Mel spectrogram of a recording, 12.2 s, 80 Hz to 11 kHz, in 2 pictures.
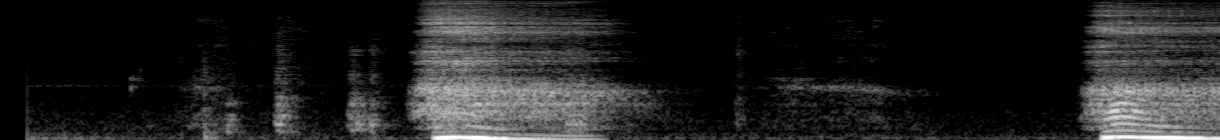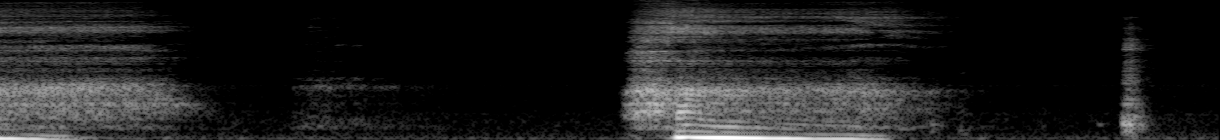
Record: exhalation_length: 12.2 s
exhalation_amplitude: 17896
exhalation_signal_mean_std_ratio: 0.36
survey_phase: beta (2021-08-13 to 2022-03-07)
age: 65+
gender: Male
wearing_mask: 'No'
symptom_none: true
smoker_status: Ex-smoker
respiratory_condition_asthma: false
respiratory_condition_other: false
recruitment_source: REACT
submission_delay: 2 days
covid_test_result: Negative
covid_test_method: RT-qPCR
influenza_a_test_result: Negative
influenza_b_test_result: Negative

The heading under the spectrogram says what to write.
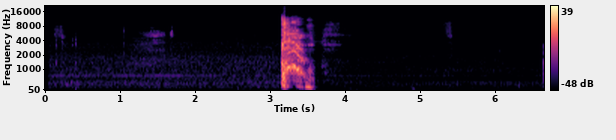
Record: cough_length: 6.7 s
cough_amplitude: 32140
cough_signal_mean_std_ratio: 0.19
survey_phase: beta (2021-08-13 to 2022-03-07)
age: 45-64
gender: Male
wearing_mask: 'No'
symptom_none: true
smoker_status: Ex-smoker
respiratory_condition_asthma: false
respiratory_condition_other: false
recruitment_source: REACT
submission_delay: 2 days
covid_test_result: Negative
covid_test_method: RT-qPCR
influenza_a_test_result: Negative
influenza_b_test_result: Negative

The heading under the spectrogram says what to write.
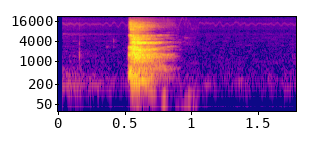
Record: cough_length: 1.8 s
cough_amplitude: 8512
cough_signal_mean_std_ratio: 0.25
survey_phase: beta (2021-08-13 to 2022-03-07)
age: 45-64
gender: Male
wearing_mask: 'No'
symptom_none: true
smoker_status: Never smoked
respiratory_condition_asthma: false
respiratory_condition_other: false
recruitment_source: REACT
submission_delay: 1 day
covid_test_result: Negative
covid_test_method: RT-qPCR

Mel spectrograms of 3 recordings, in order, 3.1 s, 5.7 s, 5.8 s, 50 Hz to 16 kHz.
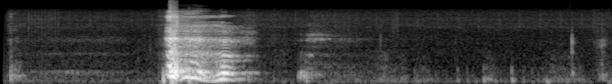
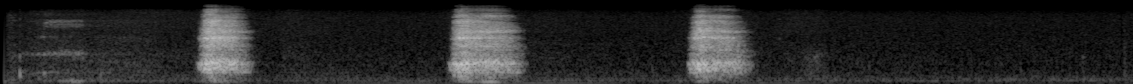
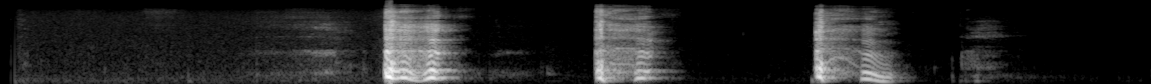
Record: cough_length: 3.1 s
cough_amplitude: 32768
cough_signal_mean_std_ratio: 0.24
exhalation_length: 5.7 s
exhalation_amplitude: 7697
exhalation_signal_mean_std_ratio: 0.3
three_cough_length: 5.8 s
three_cough_amplitude: 32768
three_cough_signal_mean_std_ratio: 0.2
survey_phase: beta (2021-08-13 to 2022-03-07)
age: 65+
gender: Female
wearing_mask: 'No'
symptom_none: true
smoker_status: Never smoked
respiratory_condition_asthma: true
respiratory_condition_other: false
recruitment_source: REACT
submission_delay: 2 days
covid_test_result: Negative
covid_test_method: RT-qPCR
influenza_a_test_result: Negative
influenza_b_test_result: Negative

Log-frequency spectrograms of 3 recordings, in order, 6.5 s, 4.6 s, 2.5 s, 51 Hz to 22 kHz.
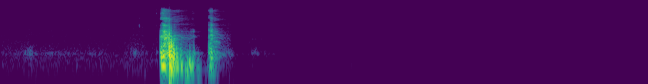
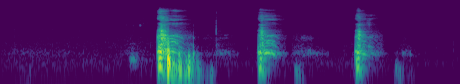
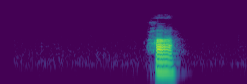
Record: cough_length: 6.5 s
cough_amplitude: 32768
cough_signal_mean_std_ratio: 0.14
three_cough_length: 4.6 s
three_cough_amplitude: 32767
three_cough_signal_mean_std_ratio: 0.19
exhalation_length: 2.5 s
exhalation_amplitude: 26098
exhalation_signal_mean_std_ratio: 0.17
survey_phase: alpha (2021-03-01 to 2021-08-12)
age: 18-44
gender: Male
wearing_mask: 'No'
symptom_fatigue: true
symptom_fever_high_temperature: true
symptom_headache: true
symptom_onset: 3 days
smoker_status: Never smoked
respiratory_condition_asthma: false
respiratory_condition_other: false
recruitment_source: Test and Trace
submission_delay: 2 days
covid_test_result: Positive
covid_test_method: RT-qPCR
covid_ct_value: 33.2
covid_ct_gene: N gene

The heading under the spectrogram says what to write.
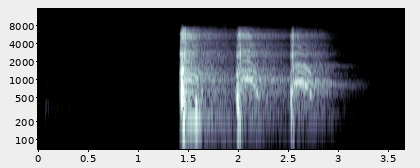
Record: three_cough_length: 3.7 s
three_cough_amplitude: 22501
three_cough_signal_mean_std_ratio: 0.24
survey_phase: beta (2021-08-13 to 2022-03-07)
age: 18-44
gender: Male
wearing_mask: 'Yes'
symptom_none: true
smoker_status: Ex-smoker
respiratory_condition_asthma: false
respiratory_condition_other: false
recruitment_source: REACT
submission_delay: 1 day
covid_test_result: Negative
covid_test_method: RT-qPCR
influenza_a_test_result: Negative
influenza_b_test_result: Negative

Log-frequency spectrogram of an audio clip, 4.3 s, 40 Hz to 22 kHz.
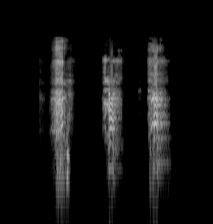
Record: exhalation_length: 4.3 s
exhalation_amplitude: 27850
exhalation_signal_mean_std_ratio: 0.35
survey_phase: beta (2021-08-13 to 2022-03-07)
age: 45-64
gender: Male
wearing_mask: 'No'
symptom_diarrhoea: true
symptom_fatigue: true
symptom_fever_high_temperature: true
smoker_status: Never smoked
respiratory_condition_asthma: true
respiratory_condition_other: false
recruitment_source: Test and Trace
submission_delay: 2 days
covid_test_result: Positive
covid_test_method: RT-qPCR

